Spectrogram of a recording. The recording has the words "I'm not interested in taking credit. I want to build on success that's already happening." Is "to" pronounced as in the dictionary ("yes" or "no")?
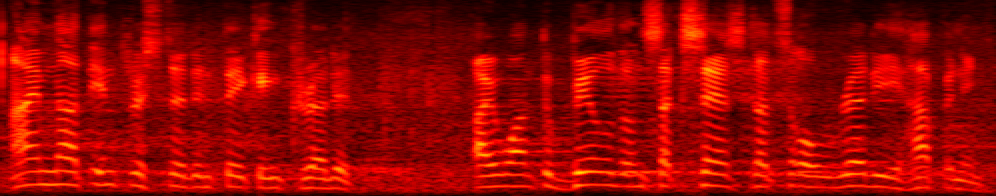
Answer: yes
